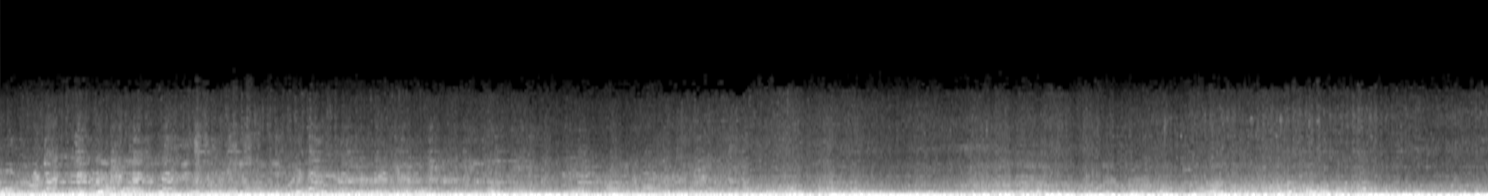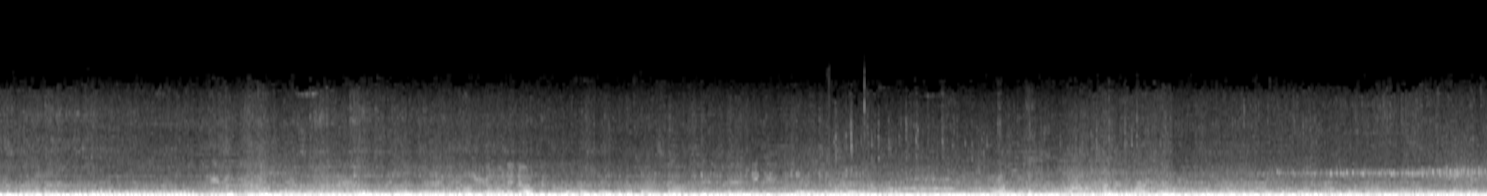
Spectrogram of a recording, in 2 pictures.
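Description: A crowd chatters in the background outdoors.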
